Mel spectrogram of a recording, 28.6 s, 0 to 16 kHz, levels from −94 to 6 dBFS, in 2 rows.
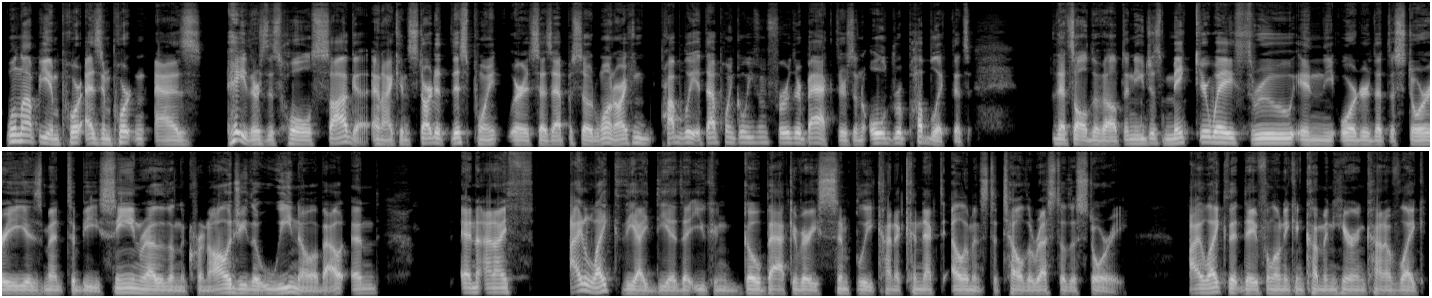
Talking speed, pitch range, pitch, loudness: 230 wpm, 90-115 Hz, 95 Hz, -23 LUFS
